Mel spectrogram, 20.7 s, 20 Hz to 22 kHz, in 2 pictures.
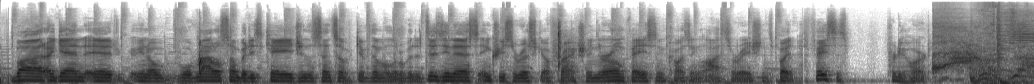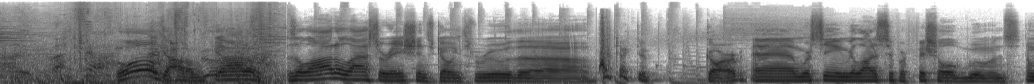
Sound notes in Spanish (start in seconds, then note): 9.3 Senua gritando; 9.4 Esclavista gruñendo; 9.4 sonido de espada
